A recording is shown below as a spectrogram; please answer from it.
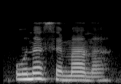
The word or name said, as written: una semana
